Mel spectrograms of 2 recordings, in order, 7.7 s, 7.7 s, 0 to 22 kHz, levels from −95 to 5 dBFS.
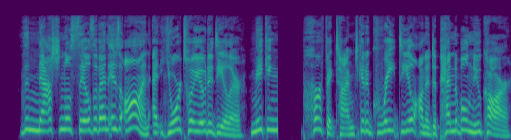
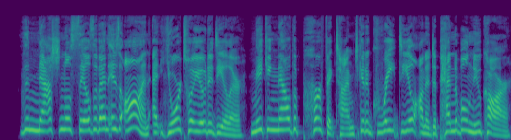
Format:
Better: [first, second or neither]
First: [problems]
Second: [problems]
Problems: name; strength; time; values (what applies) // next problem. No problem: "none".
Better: second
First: audio cutting out; at 4 s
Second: none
